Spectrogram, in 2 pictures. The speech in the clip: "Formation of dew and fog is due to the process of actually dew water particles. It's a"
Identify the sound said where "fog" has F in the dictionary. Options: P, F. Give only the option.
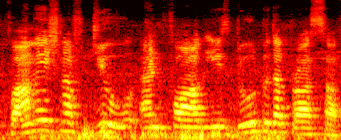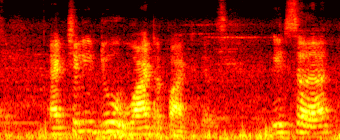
F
